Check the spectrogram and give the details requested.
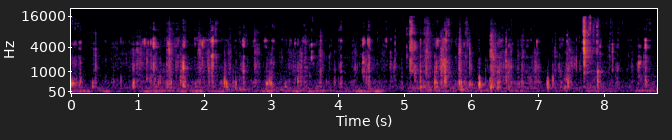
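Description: Faint close-up chewing of battered sweet and sour pork and rice: soft wet crunches and mouth clicks, busier in the second half.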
